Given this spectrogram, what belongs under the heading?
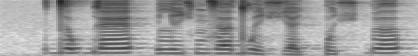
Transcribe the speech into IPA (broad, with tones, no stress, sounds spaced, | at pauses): d ə˦ w ɡ ɛ˦ | l i˧ ç n z ɜ˦ d w ɪ˨ ç ɛ˨ i̯ k͡p ʊ˧ ç ɠ ə˦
